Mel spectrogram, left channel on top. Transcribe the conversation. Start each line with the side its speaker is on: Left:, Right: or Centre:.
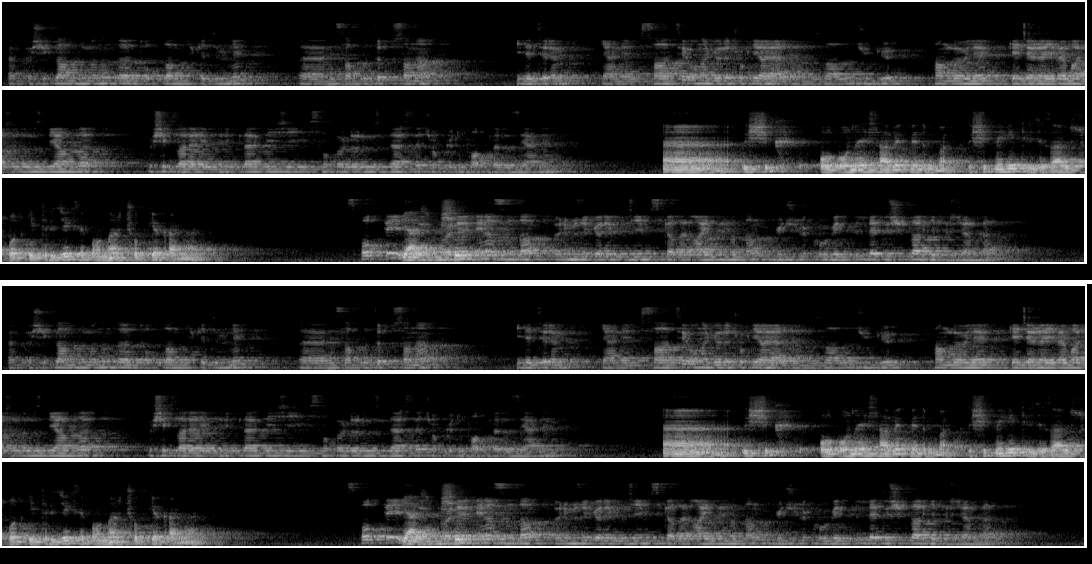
Right: ışıklandırmanın da toplam tüketimini e, hesaplatıp sana iletirim. Yani saati ona göre çok iyi ayarlamamız lazım. Çünkü tam böyle gece rave'e başladığımız bir anda ışıklar, elektrikler, DJ'imiz, hoparlörümüz giderse çok kötü patlarız yani.
Left: Ha, ışık o, onu hesap etmedim bak. Işık ne getireceğiz abi? Spot getireceksek onlar çok yakarlar.
Right: Spot değil
Left: Ya
Right: de
Left: bir
Right: böyle
Left: şey
Right: en azından önümüzü görebileceğimiz kadar aydınlatan güçlü kuvvetli led ışıklar getireceğim ben.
